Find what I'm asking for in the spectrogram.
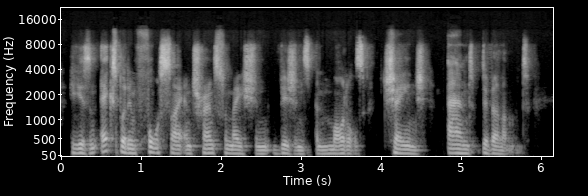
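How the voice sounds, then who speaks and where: A man with an English accent and a fairly low pitch speaks at a moderate pace with ordinary pitch variation. The recording is very clean, with a silent background. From England. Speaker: event host. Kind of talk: event introductions.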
